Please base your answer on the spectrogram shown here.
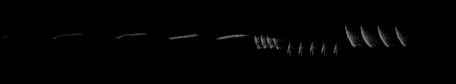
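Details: In early morning a common nightingale sings against rivals: five drawn-out rising whistles, each louder than the last, then a quick stuttering rattle and four loud, sweeping, ringing notes.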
